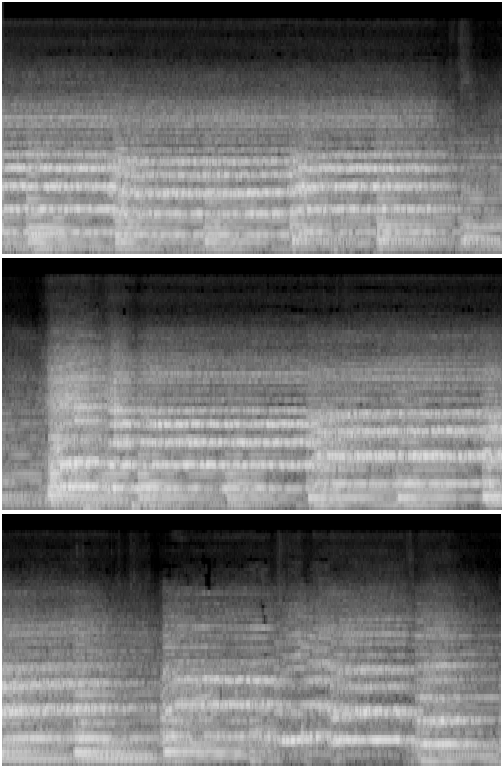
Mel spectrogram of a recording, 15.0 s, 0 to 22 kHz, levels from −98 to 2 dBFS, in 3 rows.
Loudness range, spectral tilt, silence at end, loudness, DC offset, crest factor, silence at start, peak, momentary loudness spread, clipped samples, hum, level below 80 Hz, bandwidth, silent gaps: 3 LU; -6 dB/octave; 0 s; -16 LUFS; under 0.1%; 16 dB; 0 s; 0 dBFS; 7 LU; under 0.1%; none; -46 dBFS; 8.4 kHz; none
